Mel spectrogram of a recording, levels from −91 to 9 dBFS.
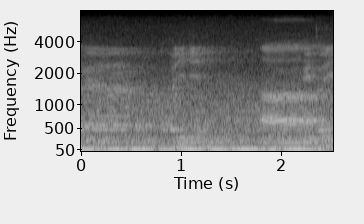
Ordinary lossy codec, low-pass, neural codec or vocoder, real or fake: none; 7.2 kHz; none; real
